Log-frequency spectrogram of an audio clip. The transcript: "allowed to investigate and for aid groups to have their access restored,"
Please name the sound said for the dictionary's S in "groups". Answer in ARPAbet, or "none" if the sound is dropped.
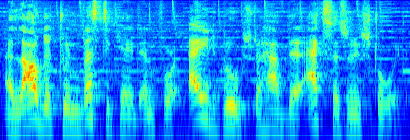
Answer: S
